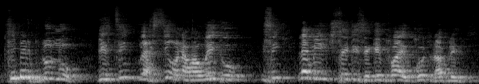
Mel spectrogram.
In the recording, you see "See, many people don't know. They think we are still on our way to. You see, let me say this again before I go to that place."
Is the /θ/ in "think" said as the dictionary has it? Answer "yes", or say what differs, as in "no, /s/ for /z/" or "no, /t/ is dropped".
no, /t/ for /θ/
